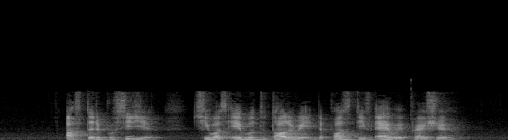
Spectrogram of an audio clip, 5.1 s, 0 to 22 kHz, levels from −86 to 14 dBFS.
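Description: At 4.10 s a corrupt frame is decoded: flipped bits misplace energy across a few frames, giving a brief chirp, squeak, blip or burst of noise near -30 dBFS, visible as a stray vertical spectrogram smear.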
